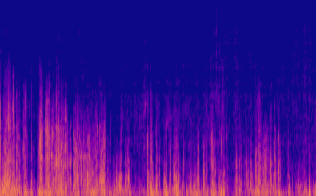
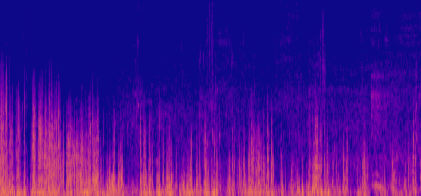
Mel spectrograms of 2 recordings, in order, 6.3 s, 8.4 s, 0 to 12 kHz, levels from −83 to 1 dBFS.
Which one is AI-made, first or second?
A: first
